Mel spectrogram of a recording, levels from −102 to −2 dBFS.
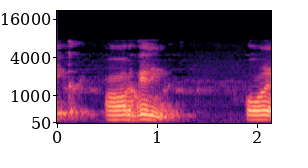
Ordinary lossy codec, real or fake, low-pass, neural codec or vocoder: none; fake; none; codec, 16 kHz, 4 kbps, FunCodec, trained on LibriTTS, 50 frames a second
